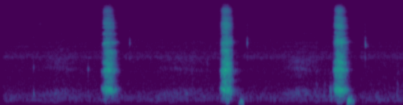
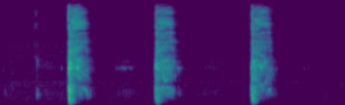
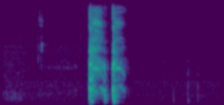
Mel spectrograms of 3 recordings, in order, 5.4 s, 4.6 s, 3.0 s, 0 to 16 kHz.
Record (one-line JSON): {"exhalation_length": "5.4 s", "exhalation_amplitude": 6101, "exhalation_signal_mean_std_ratio": 0.27, "three_cough_length": "4.6 s", "three_cough_amplitude": 16966, "three_cough_signal_mean_std_ratio": 0.28, "cough_length": "3.0 s", "cough_amplitude": 10110, "cough_signal_mean_std_ratio": 0.27, "survey_phase": "beta (2021-08-13 to 2022-03-07)", "age": "18-44", "gender": "Male", "wearing_mask": "No", "symptom_runny_or_blocked_nose": true, "symptom_onset": "9 days", "smoker_status": "Never smoked", "respiratory_condition_asthma": false, "respiratory_condition_other": false, "recruitment_source": "REACT", "submission_delay": "1 day", "covid_test_result": "Negative", "covid_test_method": "RT-qPCR", "influenza_a_test_result": "Unknown/Void", "influenza_b_test_result": "Unknown/Void"}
